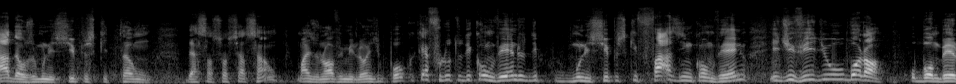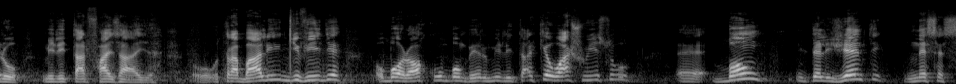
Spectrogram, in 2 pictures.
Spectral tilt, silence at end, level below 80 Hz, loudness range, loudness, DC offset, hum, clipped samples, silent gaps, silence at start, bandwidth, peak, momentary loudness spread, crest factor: -4.5 dB/octave; 0 s; -62 dBFS; 6 LU; -26 LUFS; under 0.1%; none; under 0.1%; none; 0 s; 15 kHz; -4 dBFS; 15 LU; 22 dB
